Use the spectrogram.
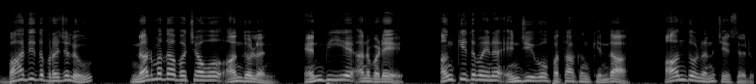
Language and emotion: Telugu, neutral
